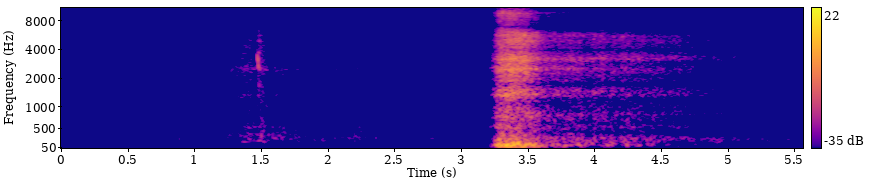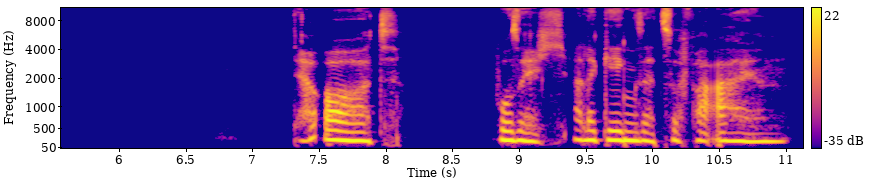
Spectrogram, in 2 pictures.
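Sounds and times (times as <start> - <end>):
deep slow breathing in and out during a guided heart-centre meditation: 1.2 - 5.8, 6.6 - 7.3
speech: 7.4 - 8.2, 8.8 - 11.1.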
